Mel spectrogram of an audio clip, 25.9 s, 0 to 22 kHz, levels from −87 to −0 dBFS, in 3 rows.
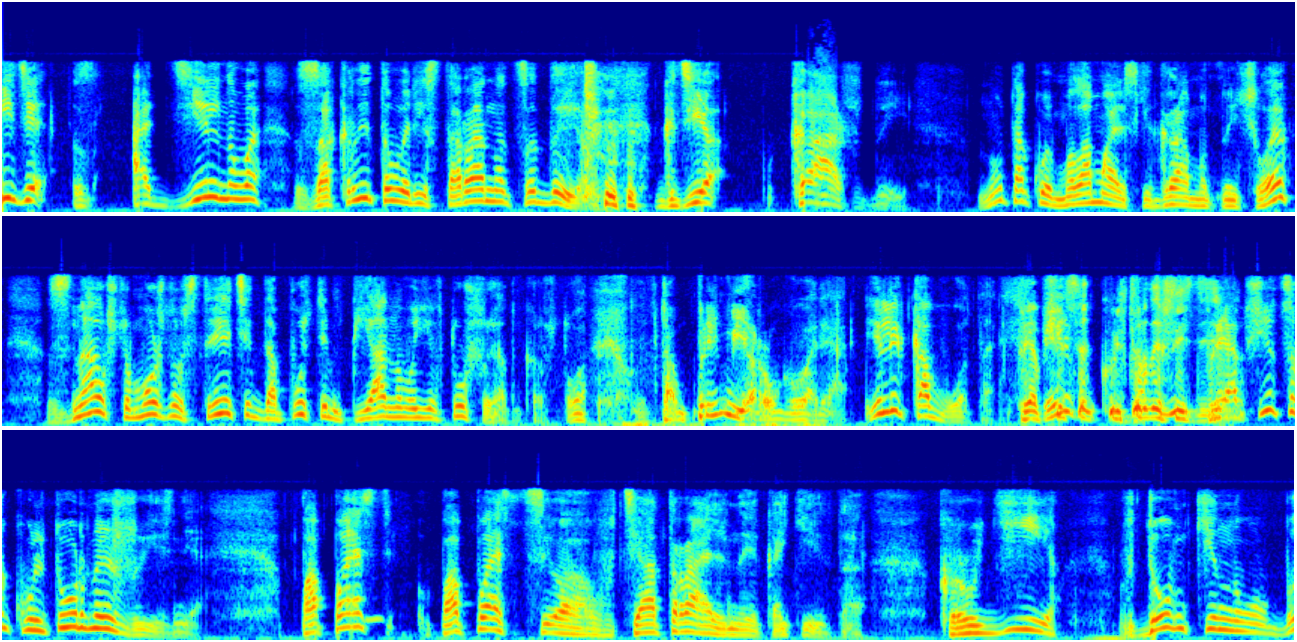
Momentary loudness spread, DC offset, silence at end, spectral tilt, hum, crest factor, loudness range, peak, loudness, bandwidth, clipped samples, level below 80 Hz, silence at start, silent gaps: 14 LU; under 0.1%; 0 s; -5 dB/octave; none; 14 dB; 4 LU; -8 dBFS; -22 LUFS; 8.6 kHz; under 0.1%; -48 dBFS; 0 s; none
